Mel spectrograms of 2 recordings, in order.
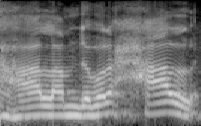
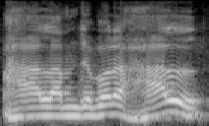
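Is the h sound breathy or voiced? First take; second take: breathy; voiced. First: The h is said with plain breathy air. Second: The h is said with a voiced sound. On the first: The speaker calls it wrong. "অনেকেই হাল আমজবর হাল এরকমভাবে পড়ি, এরকমভাবে পড়লে পড়াগুলো সহিশুদ্ধ হবে না।" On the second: The speaker calls it right. "এই গোল হাগুলো উচ্চারণ করার সময় আমরা মুখে এক প্রকার আওয়াজ করব।"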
